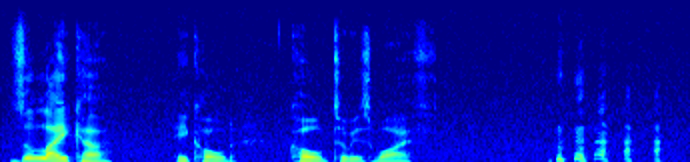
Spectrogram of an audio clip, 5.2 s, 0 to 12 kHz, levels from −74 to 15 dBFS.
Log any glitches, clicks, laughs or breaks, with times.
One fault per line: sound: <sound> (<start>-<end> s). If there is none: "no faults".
sound: laugh (4.1-5.0 s)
